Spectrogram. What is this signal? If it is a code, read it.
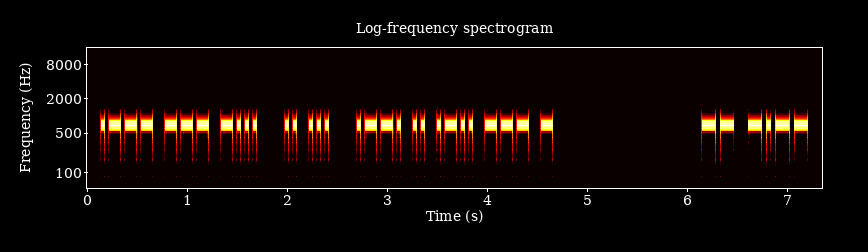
Morse code, heard as a keyed tone, about 29 wpm, 700 Hz. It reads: JOB IS PILOT MY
